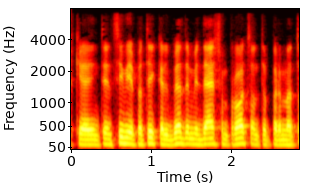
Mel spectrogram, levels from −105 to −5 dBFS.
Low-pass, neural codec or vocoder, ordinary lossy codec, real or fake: 7.2 kHz; codec, 24 kHz, 1.2 kbps, DualCodec; MP3, 48 kbps; fake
